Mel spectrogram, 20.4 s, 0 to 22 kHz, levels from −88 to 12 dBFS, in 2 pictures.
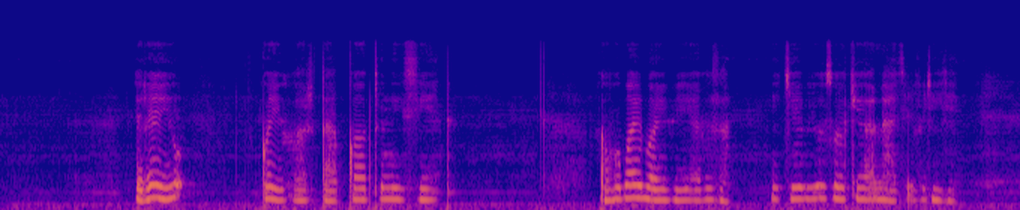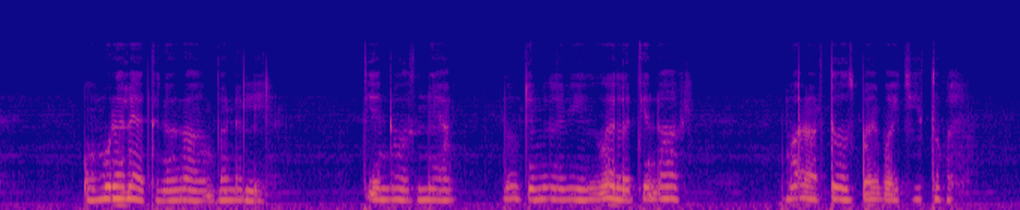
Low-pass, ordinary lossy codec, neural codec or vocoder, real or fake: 9.9 kHz; none; codec, 44.1 kHz, 2.6 kbps, SNAC; fake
